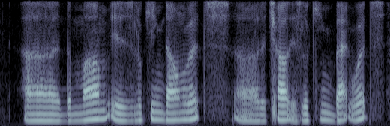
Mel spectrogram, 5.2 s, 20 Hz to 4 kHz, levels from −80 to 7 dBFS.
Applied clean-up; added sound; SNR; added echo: none; none; none; none.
